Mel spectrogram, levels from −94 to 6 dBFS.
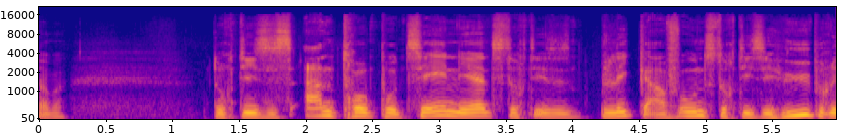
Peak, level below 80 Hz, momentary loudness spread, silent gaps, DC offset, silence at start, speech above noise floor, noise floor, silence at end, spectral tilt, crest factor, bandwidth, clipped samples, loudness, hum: -2 dBFS; -54 dBFS; 10 LU; none; under 0.1%; 0 s; 40 dB; -58 dBFS; 0 s; -6 dB/octave; 18 dB; 16.5 kHz; under 0.1%; -19 LUFS; none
